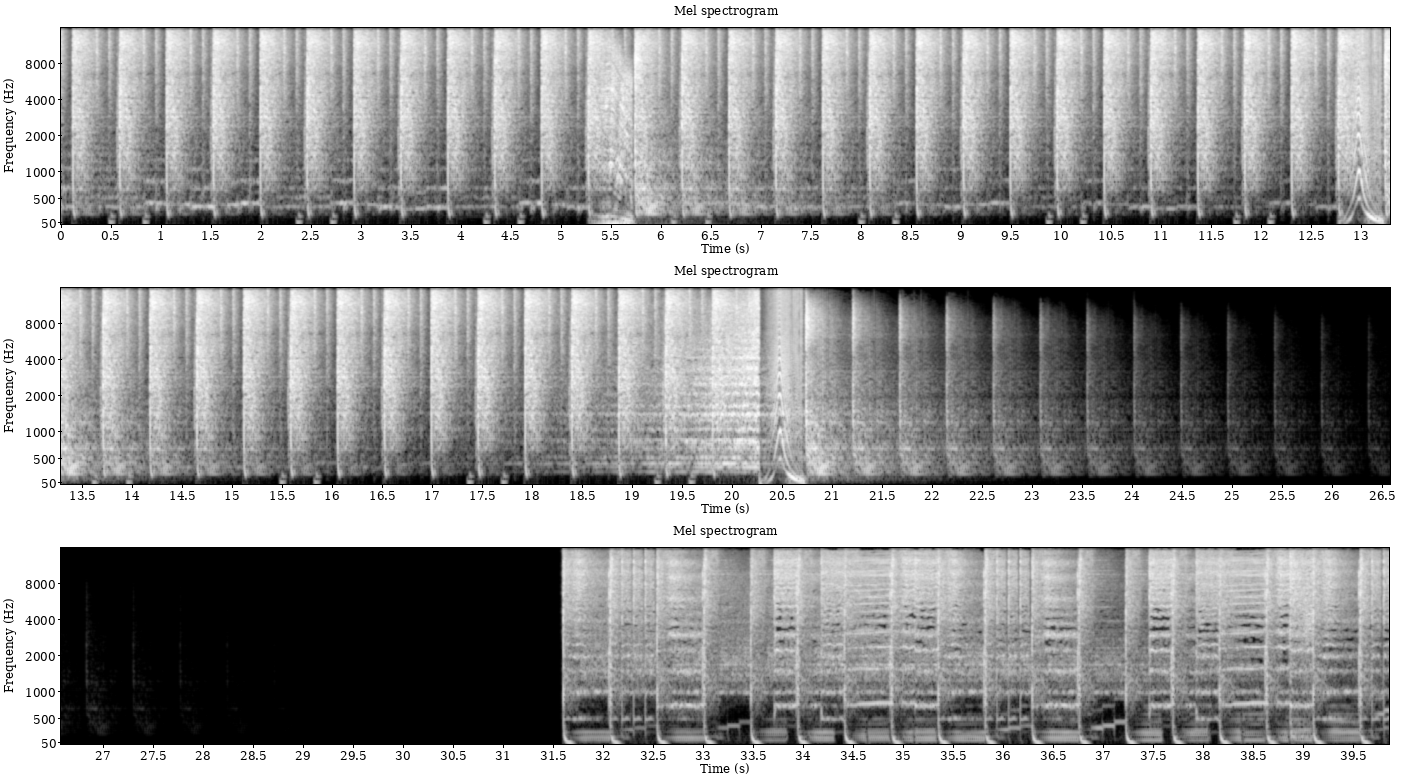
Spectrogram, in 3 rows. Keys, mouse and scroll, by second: 4.7 KP_0, 9.0 i, 9.9-13.6 drag, 17.6 click, 19.5 x, 20.9 click, 22.7 shift+d, 28.1 space, 33.8 space, 35.8-39.8 drag.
